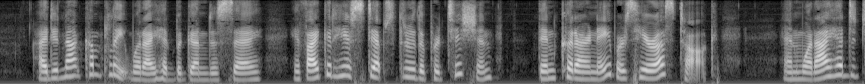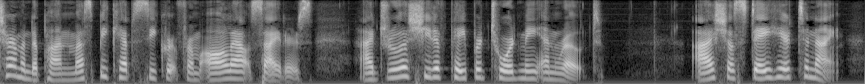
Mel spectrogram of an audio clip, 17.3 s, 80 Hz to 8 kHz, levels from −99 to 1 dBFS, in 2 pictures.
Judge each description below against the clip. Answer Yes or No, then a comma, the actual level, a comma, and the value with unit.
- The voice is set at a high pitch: Yes, high, 225 Hz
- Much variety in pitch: No, average, 4.5 semitones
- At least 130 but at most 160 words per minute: No, average, 185 wpm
